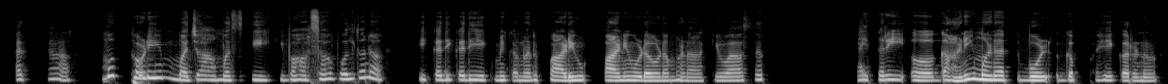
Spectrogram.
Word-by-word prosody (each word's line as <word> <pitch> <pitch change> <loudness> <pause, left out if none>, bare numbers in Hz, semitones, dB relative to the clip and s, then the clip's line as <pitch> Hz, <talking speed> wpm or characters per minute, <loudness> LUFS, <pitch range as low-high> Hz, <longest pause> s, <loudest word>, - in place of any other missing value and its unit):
अच्छा. 225 -1 -7 0.4
मग 390 +2 +2 0.2
थोडी 305 0 +4 0.2
मजा-मस्ती 200 0 -1 0.2
किंवा 205 0 -3
असं 235 +5 -1
बोलतो 250 +6 +1
ना, 255 - 0 0.4
की 225 - -3
कधी-कधी 210 0 0
एकमेकांवर 195 -1 -2
पाणी 185 -2 +3 0.3
पाणी 185 0 +3
उडवणं 175 -1 +3
म्हणा 175 -3 -2
किंवा 180 0 -1
असं, 190 +4 -4 1.0
काहीतरी 210 +1 -1
अ, 195 - -1 0.3
गाणी 195 +5 +4
म्हणत 205 -2 +5
बोल 185 -1 +6 0.2
गप 180 +1 -6
हे 190 -1 -2
करणं 170 -1 -2
200 Hz, 130 wpm, -19 LUFS, 180-215 Hz, 1.0 s, बोल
